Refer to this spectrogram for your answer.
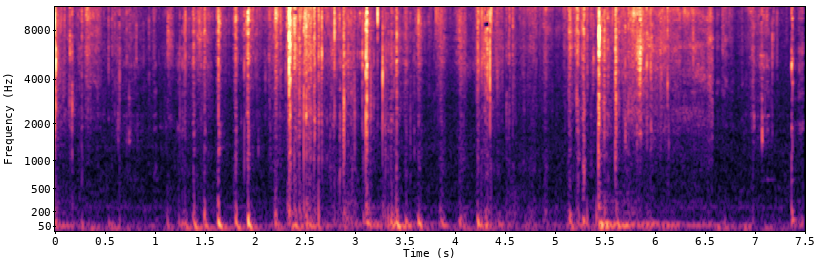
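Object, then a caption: Bar of soap shaved with a metal blade. A metal blade shaves the surface off a solid, hand-held white bar of dry soap with a gold rim. The result is a rapid run of crisp, dry scraping and crumbling with a low thudding body underneath, with short bright flecks as the shavings break away.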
